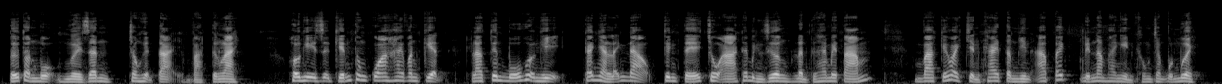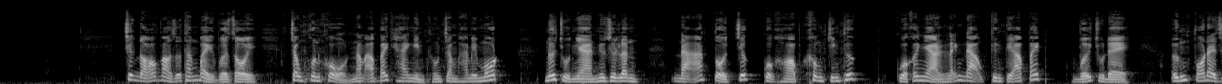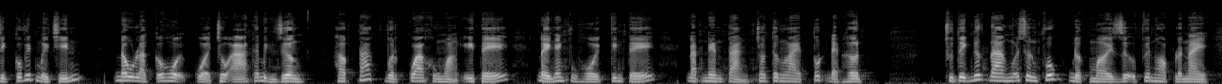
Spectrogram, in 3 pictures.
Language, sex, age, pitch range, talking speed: Vietnamese, male, 20-39, 125-170 Hz, 230 wpm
